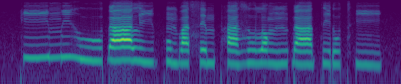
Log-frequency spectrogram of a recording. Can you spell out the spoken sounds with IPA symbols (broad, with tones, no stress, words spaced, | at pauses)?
kiː˦ mi˦ɣuː˨ ɗaː˦liː˨ kʷũ˨ba˨se˨mpʰa˨ zu˨lɔ˨ŋũ˨ŋɗaː˨ ti˨ɾu˨tʰiː˨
